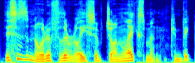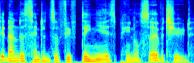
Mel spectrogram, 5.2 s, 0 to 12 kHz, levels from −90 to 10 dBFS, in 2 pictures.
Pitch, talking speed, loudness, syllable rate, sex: 125 Hz, 210 wpm, -20 LUFS, 6.5 syllables/s, male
